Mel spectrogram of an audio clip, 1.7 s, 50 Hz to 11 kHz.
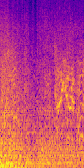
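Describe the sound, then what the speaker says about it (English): Explosion from the rear lines of a Company of Heroes 2 match, a heavy booming blast at the start that rumbles and fades under ongoing battle noise and a commentator's voice. "Explosion in the rear."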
